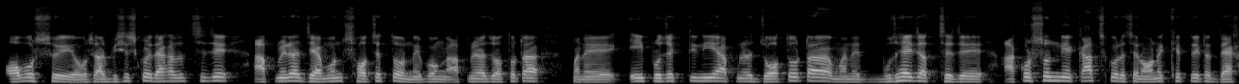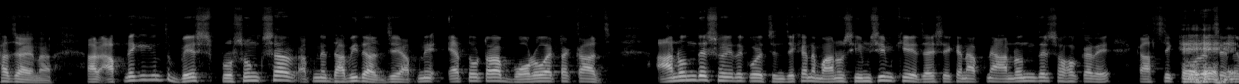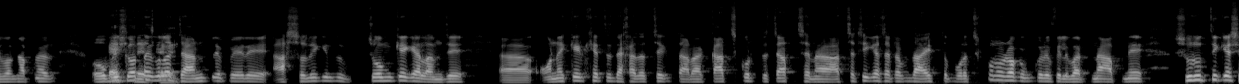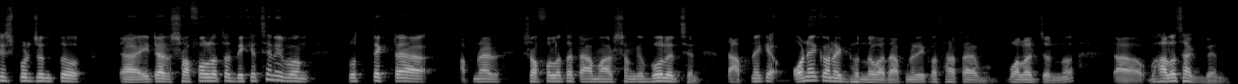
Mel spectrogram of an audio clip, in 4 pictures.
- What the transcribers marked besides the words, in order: other background noise; laughing while speaking: "হ্যাঁ, হ্যাঁ, হ্যাঁ"; in English: "প্যাশন"
- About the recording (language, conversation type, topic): Bengali, podcast, আপনার সবচেয়ে বড় প্রকল্প কোনটি ছিল?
